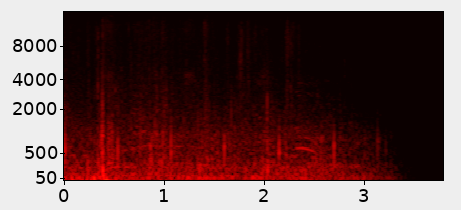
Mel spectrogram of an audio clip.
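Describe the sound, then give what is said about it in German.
Footsteps of someone walking along a route toward a church tower, a steady stream of many soft steps over a scuffing ground noise that fades out near the end. “Also los jetzt, lass uns gehen.”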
